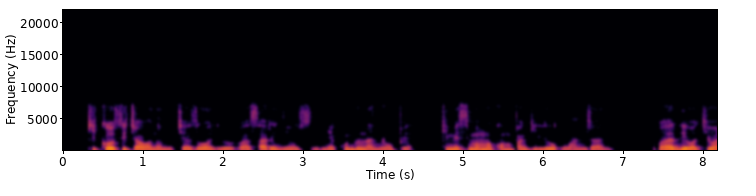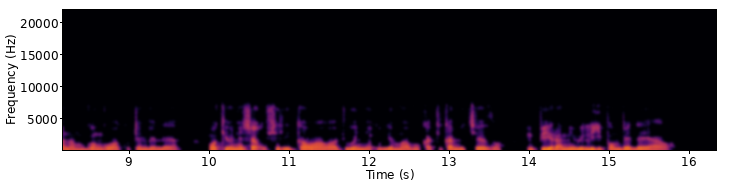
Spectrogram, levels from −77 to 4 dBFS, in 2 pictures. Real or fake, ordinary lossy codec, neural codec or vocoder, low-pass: real; Opus, 32 kbps; none; 7.2 kHz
